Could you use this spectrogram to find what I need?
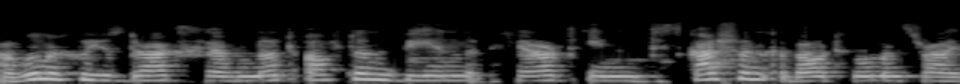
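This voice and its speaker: Her pitch fairly high, a woman with a Ukrainian accent speaks at a fairly slow pace with ordinary pitch variation. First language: Ukrainian or Russian. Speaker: advocate, soldier, co-author of brief. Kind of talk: presentation. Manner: halting.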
